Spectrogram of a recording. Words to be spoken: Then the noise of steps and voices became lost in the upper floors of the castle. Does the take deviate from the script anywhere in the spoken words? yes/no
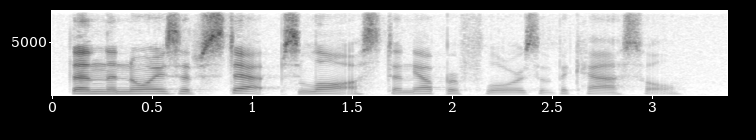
yes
